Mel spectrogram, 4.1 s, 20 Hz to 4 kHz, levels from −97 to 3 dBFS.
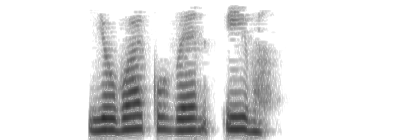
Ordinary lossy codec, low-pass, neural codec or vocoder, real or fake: MP3, 16 kbps; 3.6 kHz; codec, 24 kHz, 0.9 kbps, WavTokenizer, medium speech release version 1; fake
